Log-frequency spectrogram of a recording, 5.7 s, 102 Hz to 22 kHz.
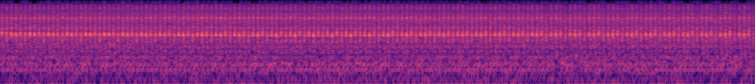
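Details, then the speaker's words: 2003 Ford Galaxy 1.9 TDi PD, long crank to start then cuts out after about five minutes: diesel idling with steady slightly uneven clatter near stalling; crank sensor signal stays steady, so cause lies elsewhere. "here we go it's ready to cut out and that signal's still there so it's something else going on here"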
